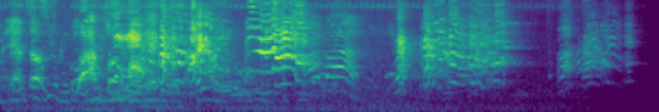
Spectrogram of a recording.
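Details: Two scarlet macaws at Novosibirsk Zoo scream with harsh, raucous screeches in rapid bursts, with a few shorter squawks near the end; people's voices can be heard alongside them.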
